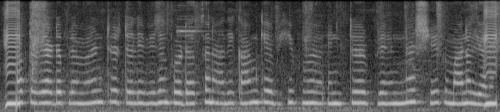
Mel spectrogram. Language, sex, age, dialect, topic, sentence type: Bhojpuri, female, 18-24, Southern / Standard, banking, statement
